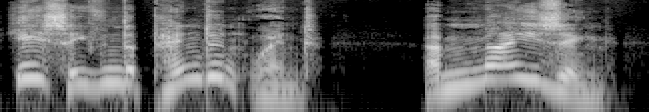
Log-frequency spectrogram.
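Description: An eager young naval officer played by a male narrator, pitched well up with lively swings. He is brisk and earnest, an audiobook character of the sailing age, heard very close and dry. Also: breathy edge, no room sound, heavily acted. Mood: excited.

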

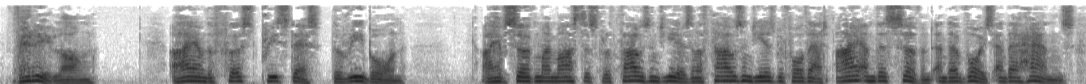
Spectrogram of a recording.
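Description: A husky-voiced man voicing a fierce, scornful young priestess in an audiobook reading, her lines shrill and threatening. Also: no room sound. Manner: shrill, threatening, rising to a rant.

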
